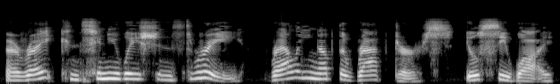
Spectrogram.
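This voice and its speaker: A woman's voice: mid-range voice, big pitch swings, slow pace, no echo, rough recording. A woman narrating her own fan fiction, moving between casual recap and reading aloud.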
